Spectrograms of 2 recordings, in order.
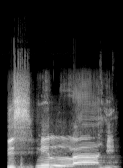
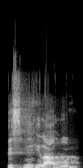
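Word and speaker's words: بسم الله: Kalau tidak double maka hilang salah satu hurufnya. Contohnya dalam lafadz jalalah, lafadz Allah. Itu misalnya bismillah, lahnya ini tidak bermakna Allah, tapi bermakna Tuhan secara umum. Berasal dari lafadz ilahun. Ilahun, bismi ilahun. Iku bacanya tidak disyiddah. Akhirnya dengan menyebut Tuhan, Tuhan pada umumnya, bukan Tuhan yang tertentu, yaitu Allah. Tapi dibaca huruf syiddahnya bismillahi. Nah itu sudah betul.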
